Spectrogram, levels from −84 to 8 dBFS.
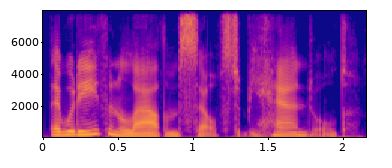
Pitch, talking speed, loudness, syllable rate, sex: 170 Hz, 225 wpm, -17 LUFS, 6.3 syllables/s, female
